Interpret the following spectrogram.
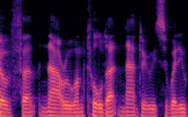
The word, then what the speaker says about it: Naru: with the character of narrow I'm told that Nadu is the way you pronounce it in incrementary I was looking at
